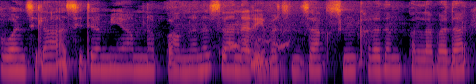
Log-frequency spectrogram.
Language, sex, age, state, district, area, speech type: Manipuri, female, 30-45, Manipur, Thoubal, rural, spontaneous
